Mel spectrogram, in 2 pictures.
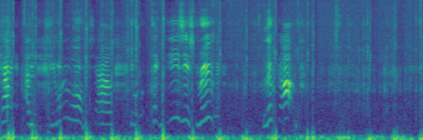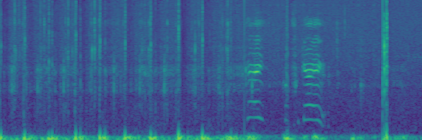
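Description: Running footsteps on a dirt forest trail, a steady train of footfalls, over a low rumble from the moving camera's microphone. A woman's voice calls out in short bursts near the start, about four seconds in, and again near the end.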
